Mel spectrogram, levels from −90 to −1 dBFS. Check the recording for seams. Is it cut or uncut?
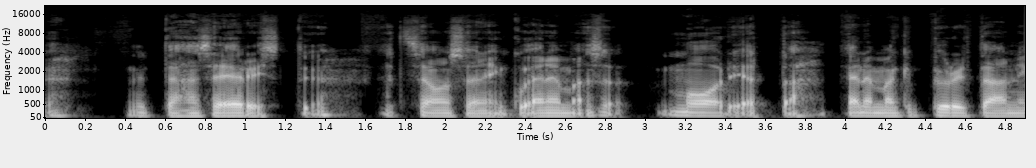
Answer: uncut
